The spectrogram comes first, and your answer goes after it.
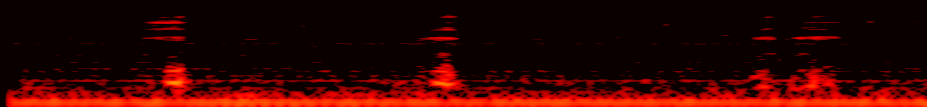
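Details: A one-year-old female corgi sleeping snores softly, with low, rasping breaths returning every second or two.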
